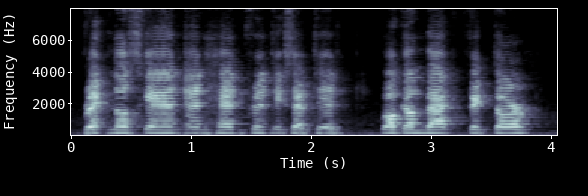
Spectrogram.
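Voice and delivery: loud, flat robotic system warning; security computer. Acted. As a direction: bark it like an automated alarm. Security computer greets Victor.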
